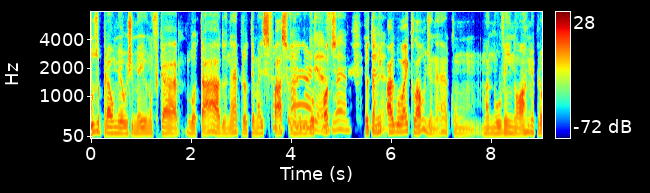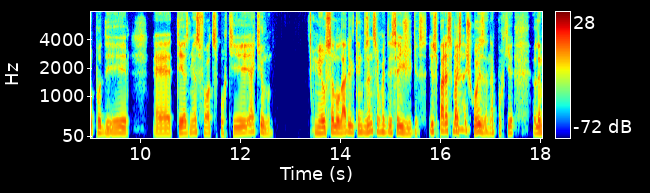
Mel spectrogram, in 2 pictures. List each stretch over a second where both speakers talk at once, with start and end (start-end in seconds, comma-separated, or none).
3.5-4.9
